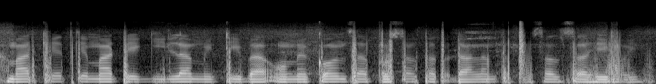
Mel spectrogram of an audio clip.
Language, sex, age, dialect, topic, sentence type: Bhojpuri, male, 18-24, Southern / Standard, agriculture, question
